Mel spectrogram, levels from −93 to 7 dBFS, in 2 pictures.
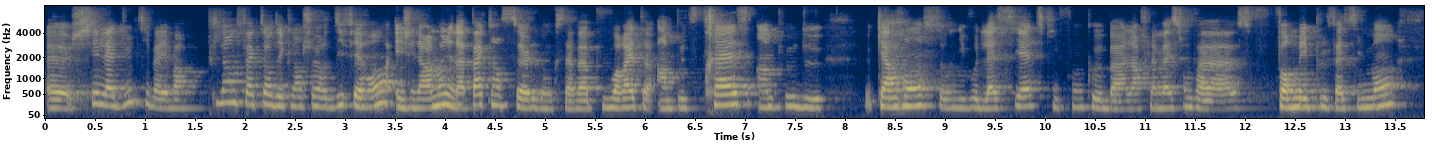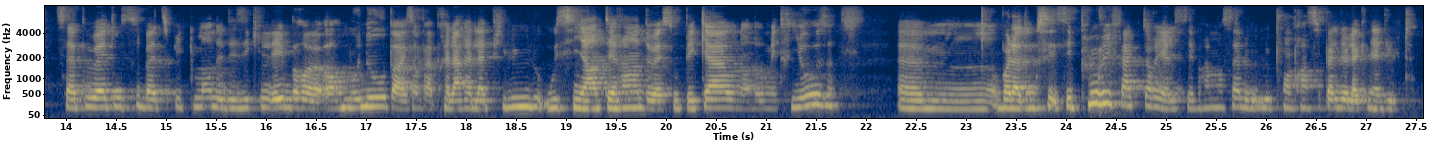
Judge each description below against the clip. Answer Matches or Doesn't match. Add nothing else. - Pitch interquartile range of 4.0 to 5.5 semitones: Doesn't match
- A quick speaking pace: Doesn't match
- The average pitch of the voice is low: Doesn't match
